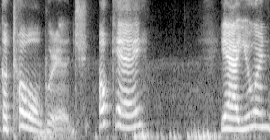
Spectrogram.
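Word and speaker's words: Towl: that to to to to like toy like toll t o l l toll toll to well good morning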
